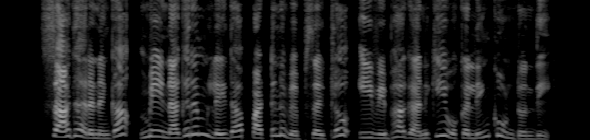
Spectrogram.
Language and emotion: Telugu, neutral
